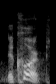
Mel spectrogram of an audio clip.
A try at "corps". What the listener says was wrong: There's no P. The P is silent, babe. The P is silent.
